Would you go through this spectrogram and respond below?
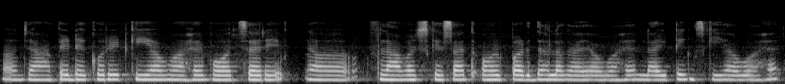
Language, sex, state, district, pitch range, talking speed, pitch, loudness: Hindi, female, Gujarat, Valsad, 215-225 Hz, 170 wpm, 215 Hz, -16 LUFS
